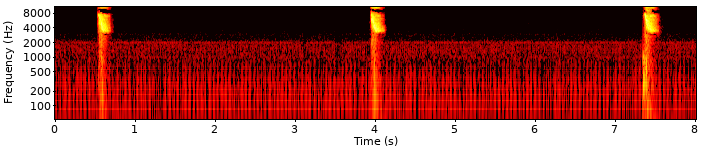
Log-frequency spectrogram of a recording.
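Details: Female chestnut-bellied seed finch calling repeatedly: three short, sharp, high-pitched chip notes spaced roughly three to four seconds apart, with silence in between.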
